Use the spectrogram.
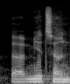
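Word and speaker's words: Myitsone: in Myanmar or Burma is it the myates Oni or how do you say that huh mutes own dam mute sound okay so as Human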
